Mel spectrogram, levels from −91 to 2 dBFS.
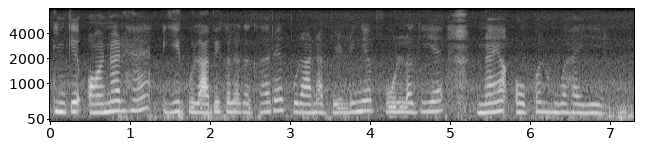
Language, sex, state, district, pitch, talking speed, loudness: Hindi, female, Bihar, West Champaran, 235 Hz, 165 wpm, -18 LUFS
